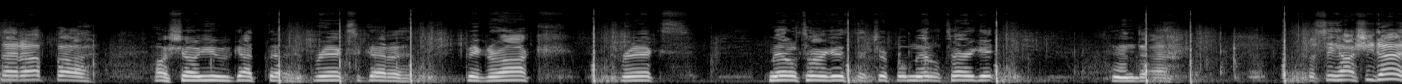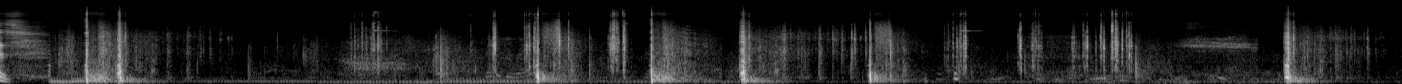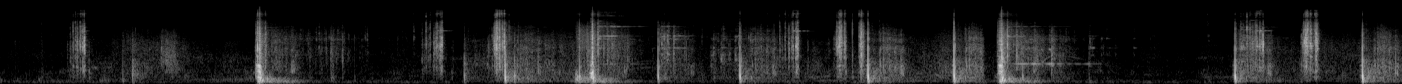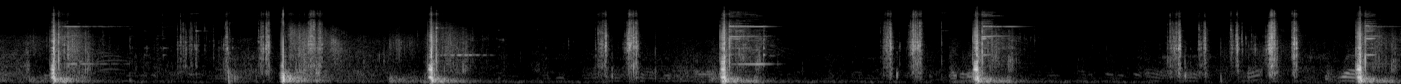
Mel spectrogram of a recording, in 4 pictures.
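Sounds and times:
rifle shots: 2.7s - 25.6s, 26.8s - 27.9s, 28.7s - 31.6s, 32.2s - 38.8s, 40.4s - 43.2s, 43.8s - 47.0s, 50.9s - 52.4s, 53.7s - 56.0s
rifle lever action: 18.7s - 20.4s, 23.4s - 25.4s, 31.1s - 33.2s, 40.4s - 41.3s, 50.9s - 51.9s, 53.7s - 55.8s
steel plates ringing: 34.0s - 35.0s, 42.7s - 43.8s, 49.3s - 49.9s, 51.8s - 52.4s, 55.6s - 56.0s.

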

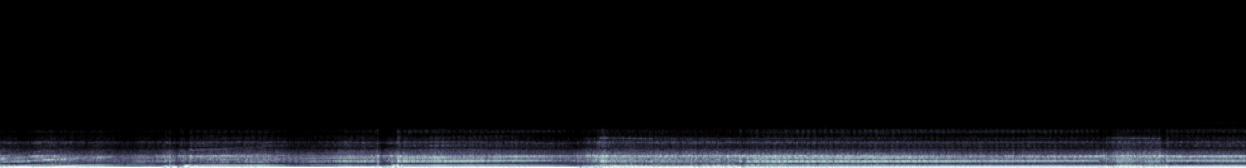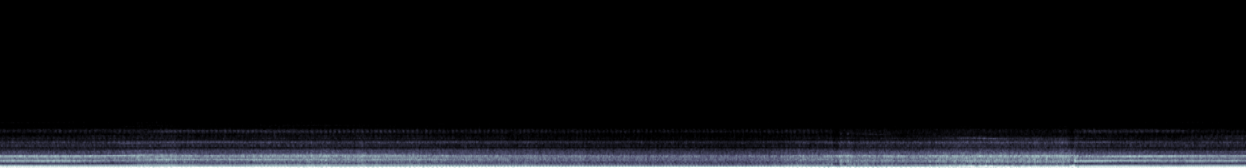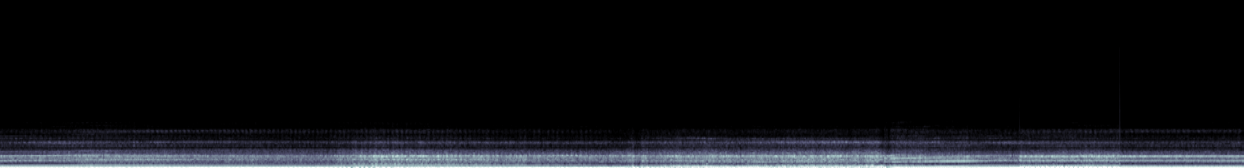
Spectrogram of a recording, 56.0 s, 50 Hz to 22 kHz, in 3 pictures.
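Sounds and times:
motorcycle engine and exhaust: 0.0s - 56.0s.

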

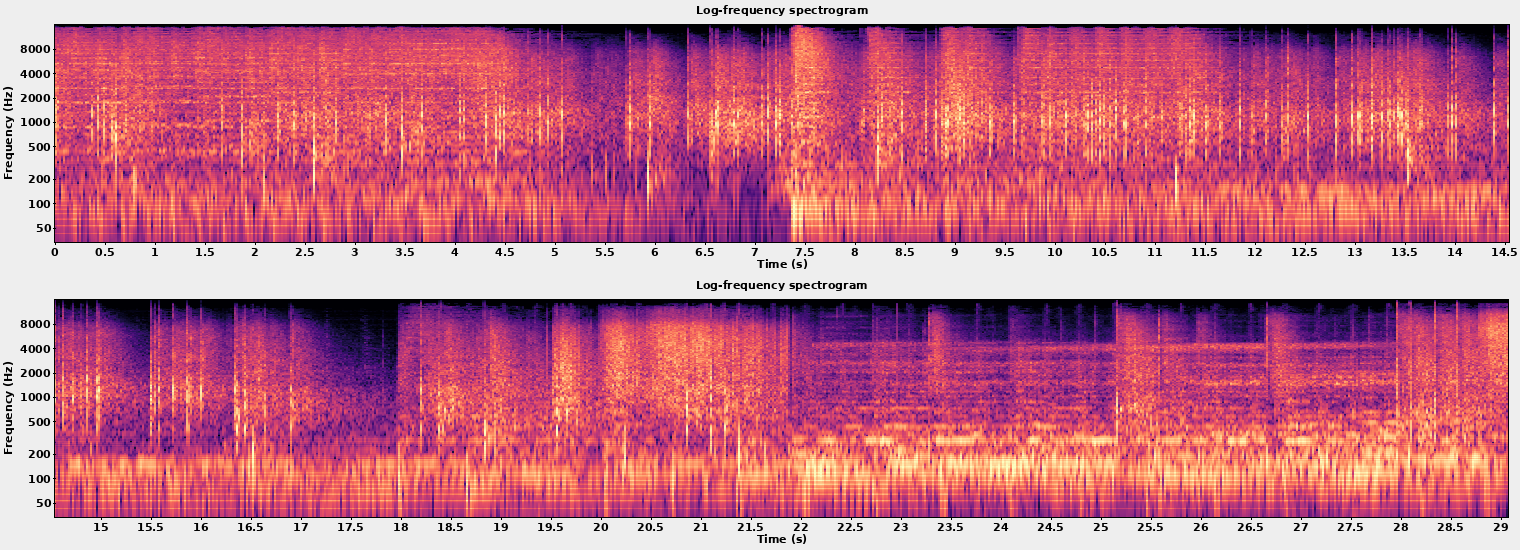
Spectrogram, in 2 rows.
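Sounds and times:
music with steady bass: 0.0s - 5.7s, 7.2s - 29.0s
fireworks crackling and popping: 0.0s - 22.1s, 25.0s - 29.0s.

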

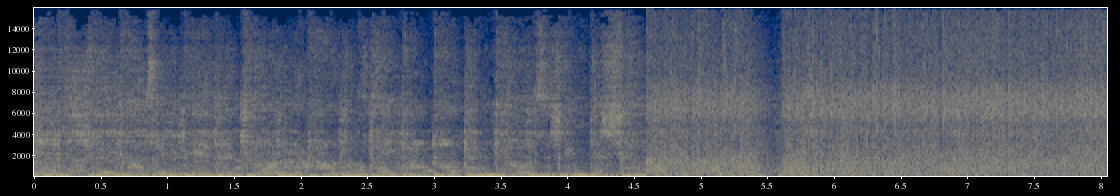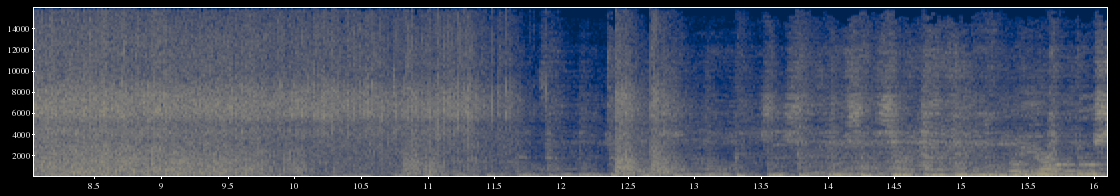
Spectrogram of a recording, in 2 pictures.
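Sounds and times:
firecrackers crackling: 4.2s - 13.5s
drumming: 4.4s - 13.5s.

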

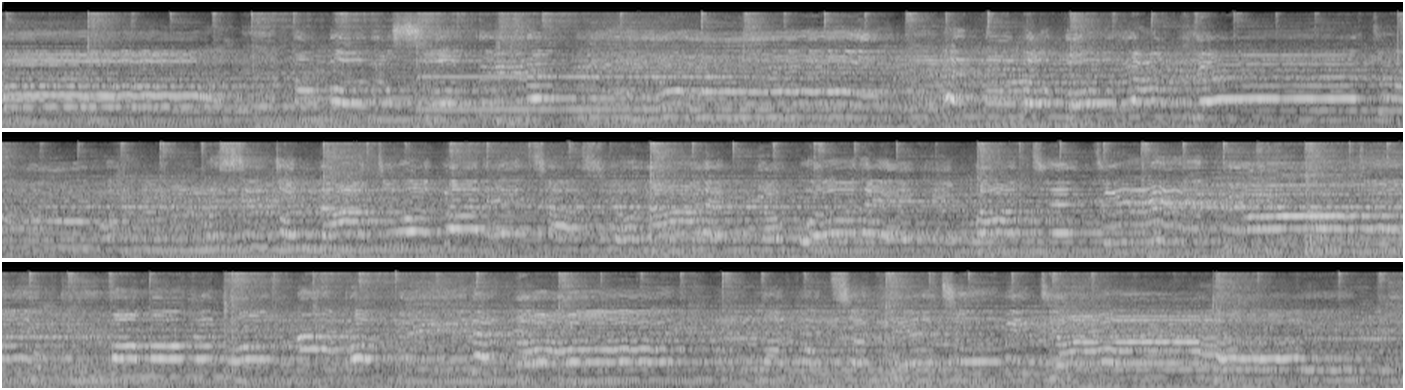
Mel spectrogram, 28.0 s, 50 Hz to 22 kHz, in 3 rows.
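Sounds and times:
live band accompaniment: 0.0s - 28.0s
woman singing: 0.0s - 28.0s.

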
